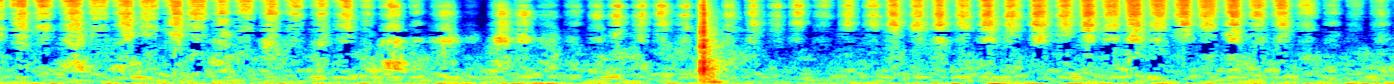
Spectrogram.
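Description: An orange wooden colored pencil scratches in short, fast strokes across a thin paper coloring sheet lying flat on a table. About thirty bright, dry rasping strokes repeat in quick bursts, with a brief lull just past two seconds and a sharp tap near the middle.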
